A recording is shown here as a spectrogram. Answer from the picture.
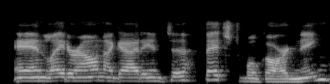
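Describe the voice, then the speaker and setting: A woman with a fairly low pitch and a bright, sharp tone. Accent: Southern US. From US South, southern Arkansas. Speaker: author and gardening teacher. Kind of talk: presentation. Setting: video call.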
